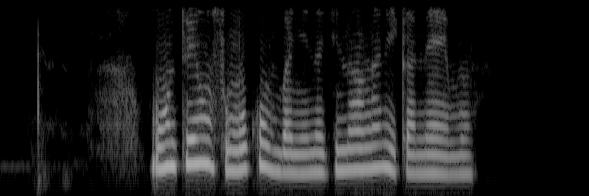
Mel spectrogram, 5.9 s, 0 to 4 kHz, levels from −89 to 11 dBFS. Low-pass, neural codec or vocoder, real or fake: 3.6 kHz; codec, 16 kHz, 16 kbps, FunCodec, trained on LibriTTS, 50 frames a second; fake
